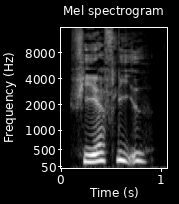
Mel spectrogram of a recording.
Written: fjerfliget

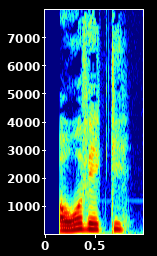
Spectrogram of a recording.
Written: overvægtig

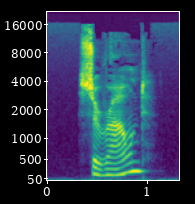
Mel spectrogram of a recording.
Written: surround

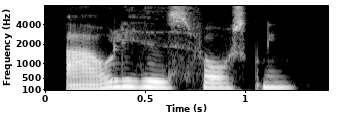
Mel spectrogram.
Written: ARVELIGHEDSFORSKNING

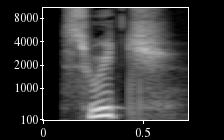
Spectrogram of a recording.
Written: switch

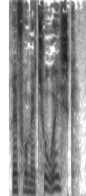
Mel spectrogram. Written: reformatorisk

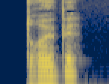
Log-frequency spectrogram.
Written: DRYPPEDE

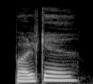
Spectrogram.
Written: boldgade

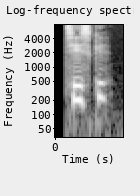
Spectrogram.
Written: tiske

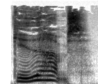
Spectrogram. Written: gedehams

